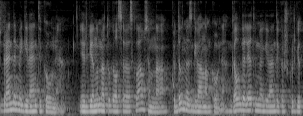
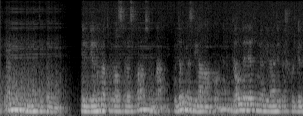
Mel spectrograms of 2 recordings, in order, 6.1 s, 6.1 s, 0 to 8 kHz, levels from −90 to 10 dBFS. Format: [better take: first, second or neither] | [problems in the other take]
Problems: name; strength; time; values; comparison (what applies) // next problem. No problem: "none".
first | noise reduction (neural separator model SepFormer DNS4)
